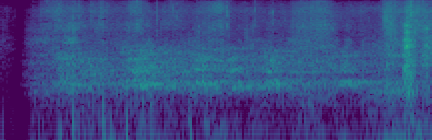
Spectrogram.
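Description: A dog barks repeatedly in short bursts at a moderate distance at a wild pig it has bailed during a pig hunt in Taranaki, New Zealand, over outdoor background noise, with a faint whimper-like sound toward the end.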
